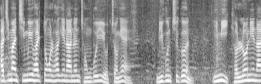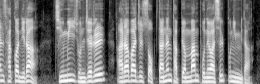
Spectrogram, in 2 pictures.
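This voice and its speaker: In a dry, close sound with no echo, a man with a high voice talks at a moderate pace with ordinary pitch variation. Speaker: TV news producer-reporter. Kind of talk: scripted narration.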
